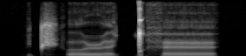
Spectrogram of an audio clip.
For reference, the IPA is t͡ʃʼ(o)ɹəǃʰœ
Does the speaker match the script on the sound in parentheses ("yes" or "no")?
yes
